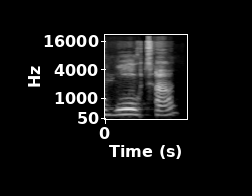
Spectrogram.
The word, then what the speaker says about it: water: water with a t i Am British we say water and we say animated we pronounce our te's I know because actually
